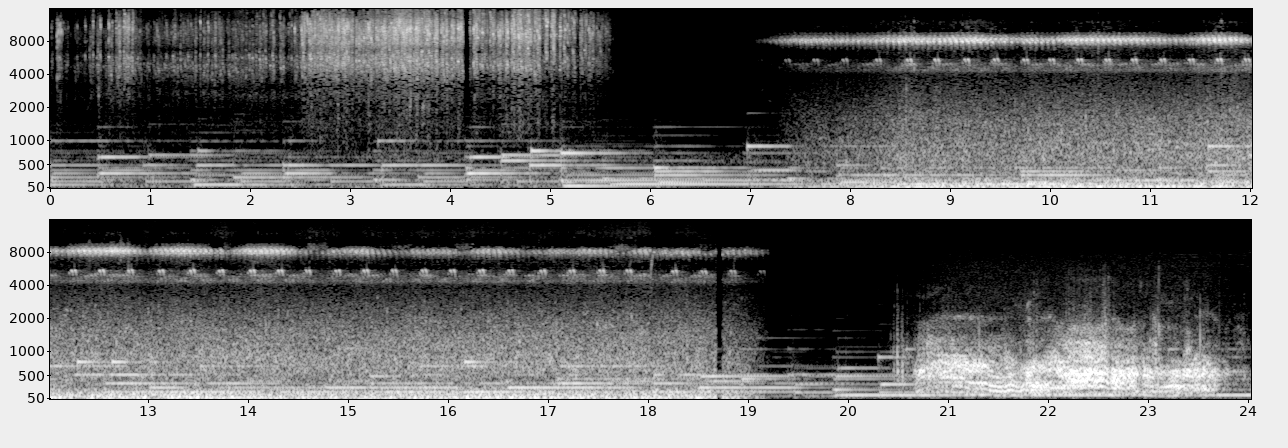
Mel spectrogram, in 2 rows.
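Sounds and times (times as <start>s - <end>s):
insect trilling: 0.0s - 5.6s, 7.2s - 19.2s
soft background music: 0.0s - 24.0s.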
